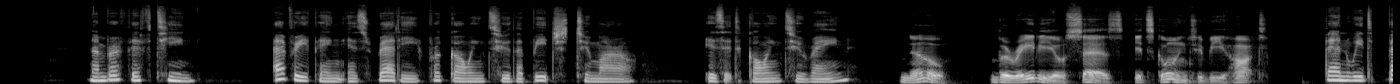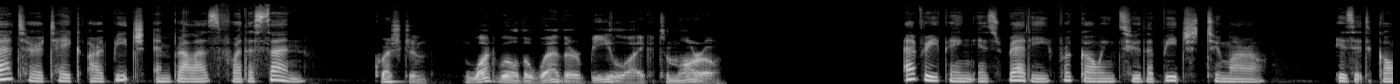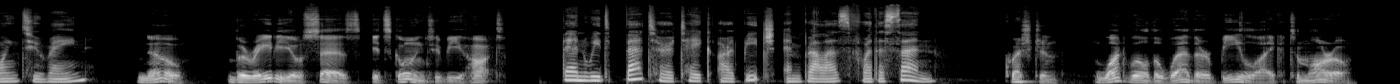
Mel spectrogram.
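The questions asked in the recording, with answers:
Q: What will the weather be like tomorrow?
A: Hot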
